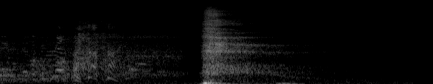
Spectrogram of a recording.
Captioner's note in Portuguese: Suspiro longo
